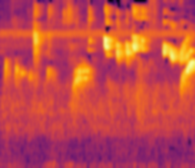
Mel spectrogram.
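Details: European goldfinch bred by a professional keeper pouring out a quick run of high, sweet twittering notes with rising slurs and chirps, steady and unbroken.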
